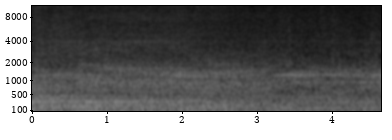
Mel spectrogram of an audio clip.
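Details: 2001 Lincoln Navigator, Triton 5.4 V8, at idle with quick light tapping about four a second over a steady hum; ticking of unknown origin.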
